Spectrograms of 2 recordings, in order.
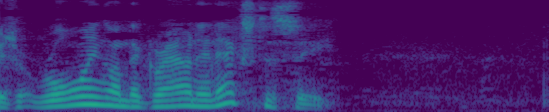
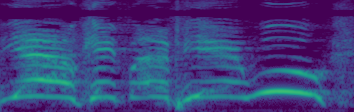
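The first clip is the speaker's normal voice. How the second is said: much higher cheer. Retold or imitated. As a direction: whoop along with him. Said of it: "they said".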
